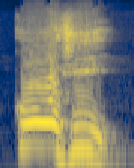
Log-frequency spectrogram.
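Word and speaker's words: コーヒー: তারপরে যায় কহি। কহি। এখানে দুইটা টান আছে দেখেন কাতাকানাতে এখানে একটা টান আছে এখানে টান আছে কহি কহি মানে হচ্ছে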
